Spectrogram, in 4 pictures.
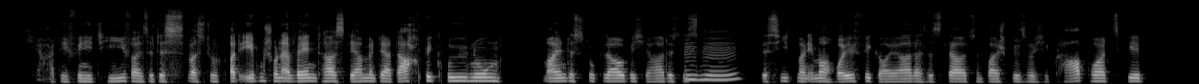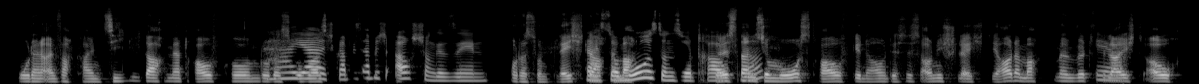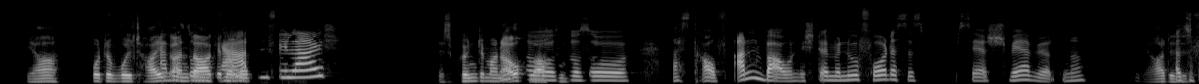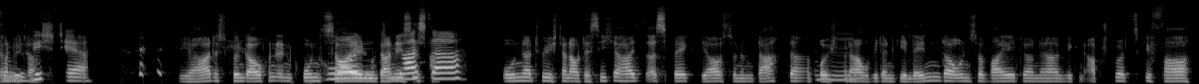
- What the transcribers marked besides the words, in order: chuckle; drawn out: "Grundwasser"
- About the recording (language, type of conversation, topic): German, podcast, Wie kann eine Stadt mehr Naturflächen zurückgewinnen?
